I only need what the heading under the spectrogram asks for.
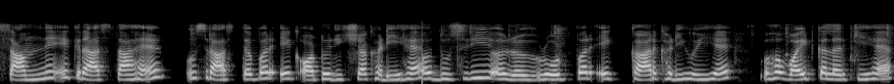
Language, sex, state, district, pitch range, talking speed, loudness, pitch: Hindi, female, Maharashtra, Sindhudurg, 225-275 Hz, 180 wpm, -19 LUFS, 250 Hz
